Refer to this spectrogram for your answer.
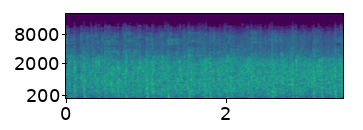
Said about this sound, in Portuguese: E temos que agradecer também aos ouvintes da Rádio Comercial que vieram aqui hoje e que eu peço para se aplaudirem uns aos outros, basicamente. Vamos a isso então.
